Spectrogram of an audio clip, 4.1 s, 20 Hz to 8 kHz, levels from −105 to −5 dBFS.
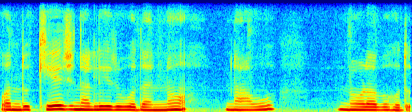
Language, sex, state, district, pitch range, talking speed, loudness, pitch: Kannada, female, Karnataka, Mysore, 205-230 Hz, 85 wpm, -14 LUFS, 220 Hz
